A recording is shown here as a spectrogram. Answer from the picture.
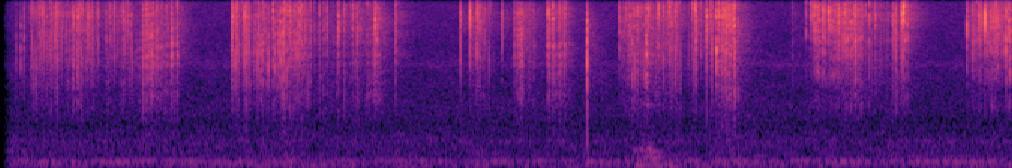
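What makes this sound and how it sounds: Long pink acrylic nails scratch fast across small, colorful plastic stick-on gems densely covering the back of a hand and fingers. The result is a continuous stream of bright, crackly scratching in bursts over a steady low hum.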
